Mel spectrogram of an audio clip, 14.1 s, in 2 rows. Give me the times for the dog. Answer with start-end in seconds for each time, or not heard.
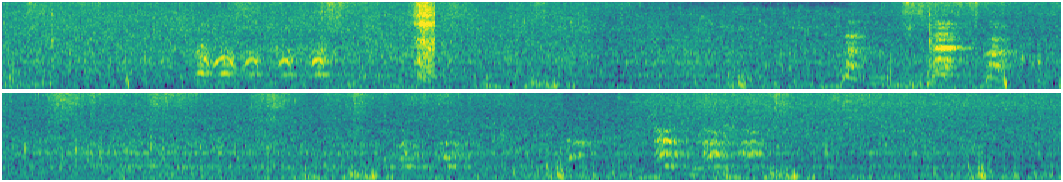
1.2-2.9, 5.6-7.0, 9.6-12.2.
